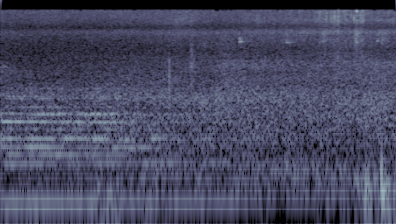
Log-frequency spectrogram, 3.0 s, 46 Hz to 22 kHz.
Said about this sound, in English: Train to Boston, or maybe the train from Boston. Tooting in the background, you may catch that. There are 5 train crossings in Franklin, and it blows the whistle as it makes each crossing.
